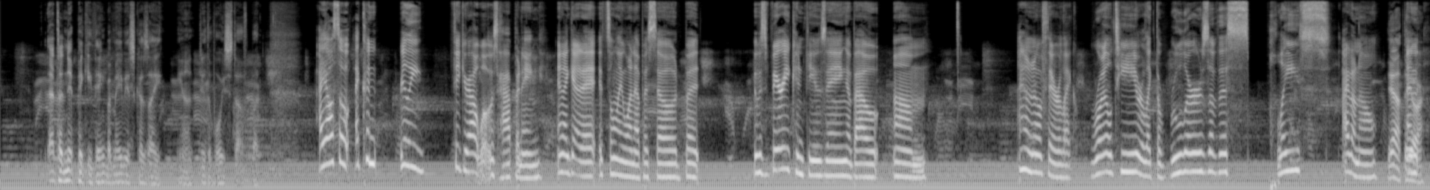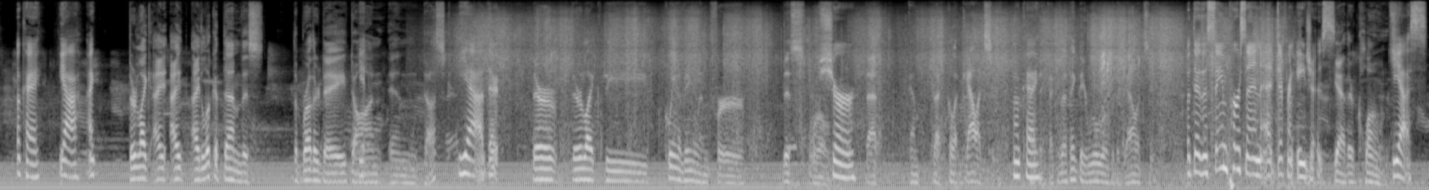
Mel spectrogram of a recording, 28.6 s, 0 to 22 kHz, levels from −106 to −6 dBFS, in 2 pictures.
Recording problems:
wrong speed and pitch; too fast and too high; 1.7 times normal speed
electrical hum; noticeable; throughout; 50 Hz, 20 dB below the speech
background chatter; faint; throughout; 3 voices, 20 dB below the speech
footsteps; noticeable; from 19 to 27 s; peak 1 dB below the speech

